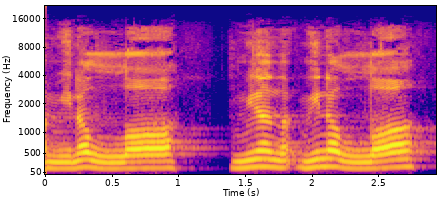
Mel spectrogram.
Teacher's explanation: আল্লাহর লামের ডাইনে জবর আসছে আল্লাহর লামকে মোটা আওয়াজে পড়তে হবে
